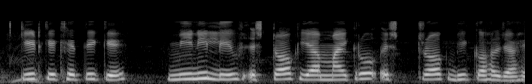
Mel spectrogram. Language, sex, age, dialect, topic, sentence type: Magahi, female, 31-35, Western, agriculture, statement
